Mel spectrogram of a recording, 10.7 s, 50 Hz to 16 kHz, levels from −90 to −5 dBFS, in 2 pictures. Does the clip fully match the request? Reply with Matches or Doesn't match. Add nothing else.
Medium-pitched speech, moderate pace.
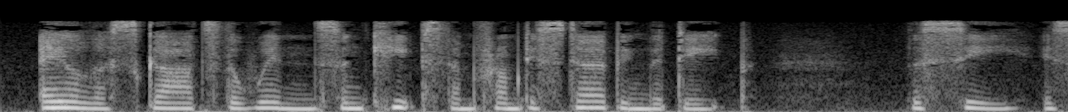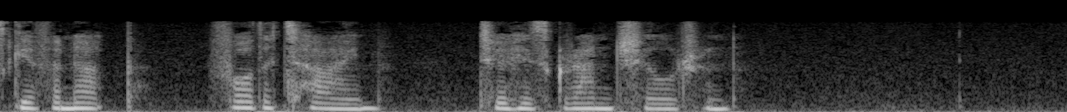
Doesn't match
